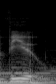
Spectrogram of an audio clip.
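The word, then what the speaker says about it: Vue: app itself, and the View. Get it? Because View rhymes with blue, as in they really blew it naming their company a pun.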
